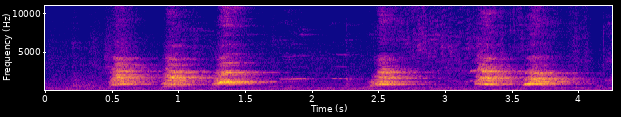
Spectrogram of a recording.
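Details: Chihuahua at a pet shop, Inu no Ie Shippo branch, giving short high yapping barks in two bursts, three quick barks then a pause and three more, over a faint steady background hum.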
